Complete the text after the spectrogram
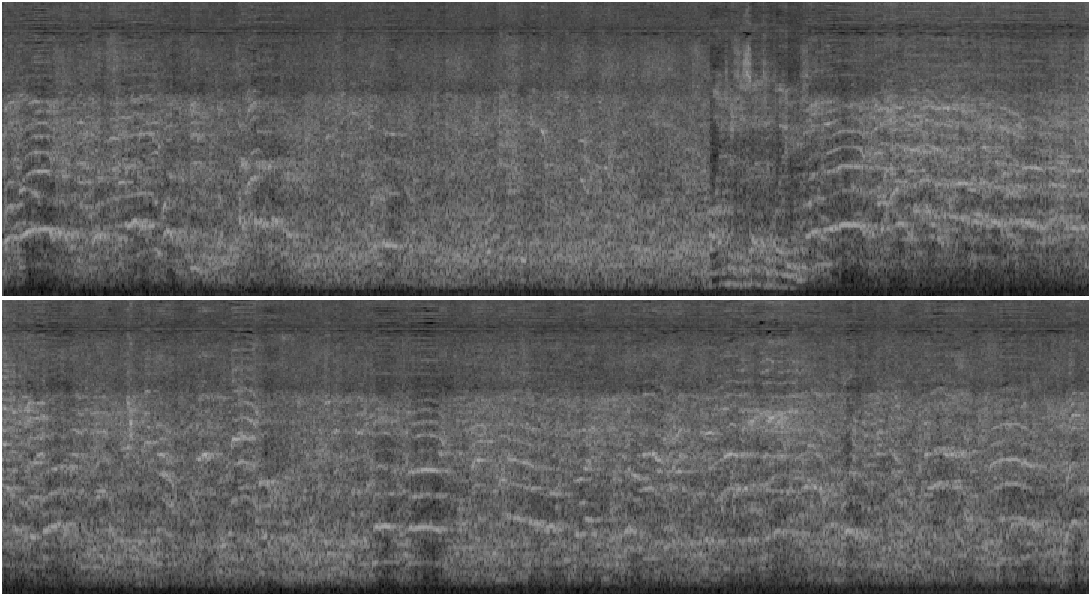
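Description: A large crowd chatters and calls out in a large hall.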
